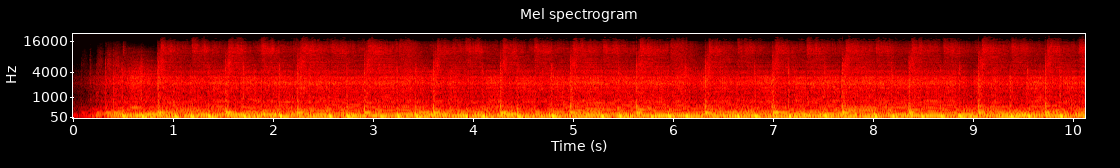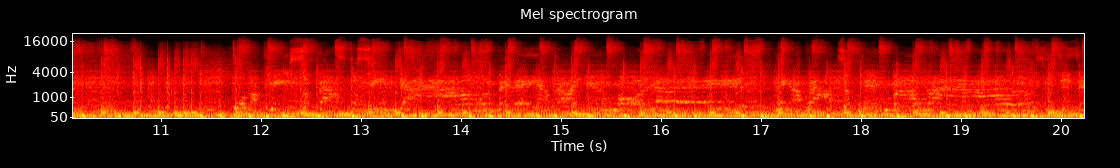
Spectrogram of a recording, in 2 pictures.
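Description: A loud, dense rock song plays continuously for the whole stretch, with heavy distorted guitars, a thick low end and steady pounding drums, and a wailing lead line entering partway through.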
